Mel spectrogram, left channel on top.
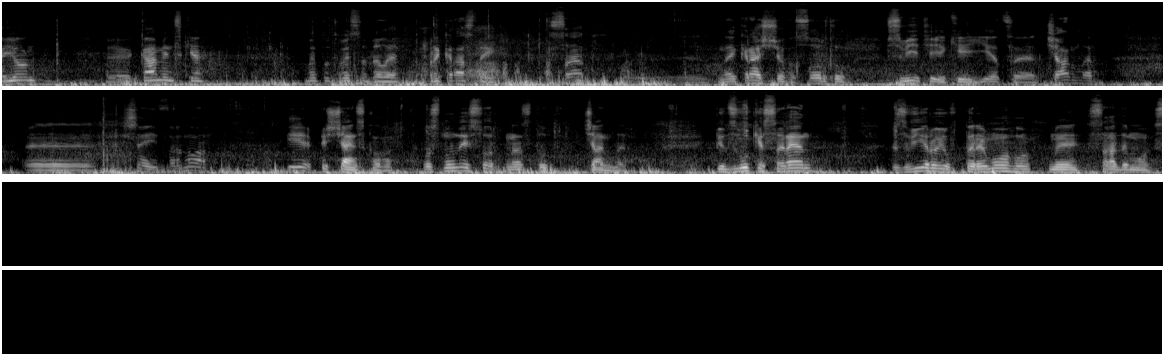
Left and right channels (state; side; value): silent; right; digital silence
